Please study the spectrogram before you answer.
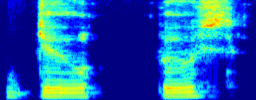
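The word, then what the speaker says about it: Dubose: They do pronounce it dubis, but you said you pronounce it dus as the original duboose as the original French.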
